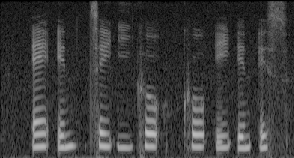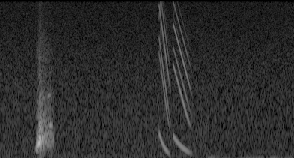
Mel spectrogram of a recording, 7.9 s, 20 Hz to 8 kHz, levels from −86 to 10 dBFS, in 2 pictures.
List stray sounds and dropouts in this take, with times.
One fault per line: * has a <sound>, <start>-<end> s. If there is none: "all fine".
* has a whoosh, 4.4-4.7 s
* has a chirp, 6.0-6.5 s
